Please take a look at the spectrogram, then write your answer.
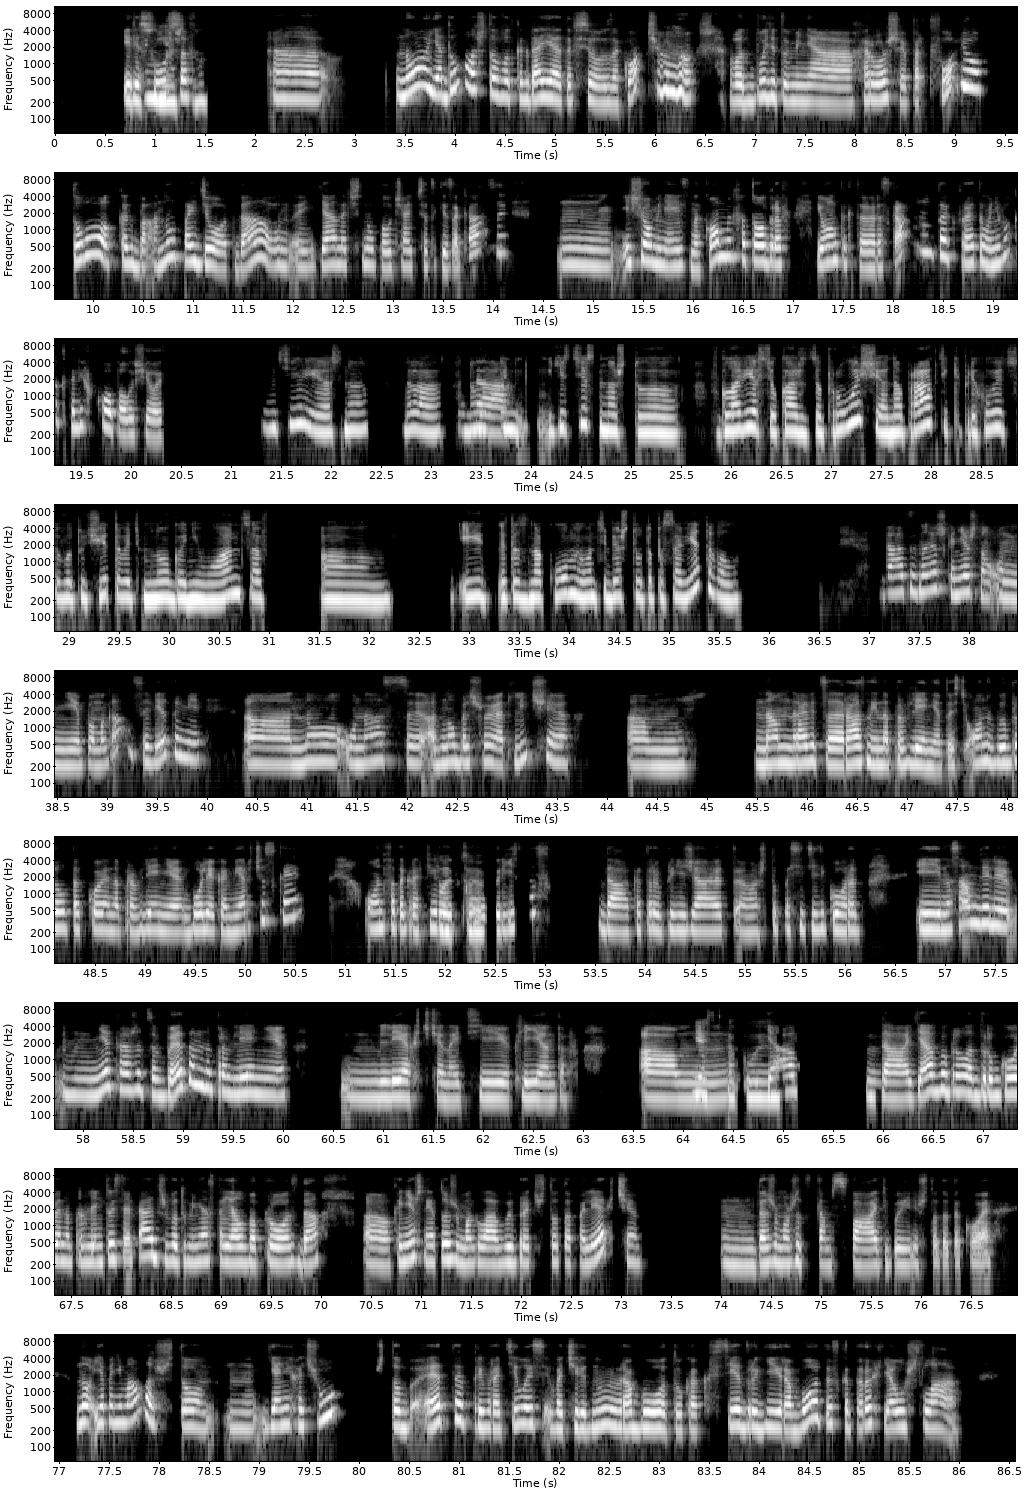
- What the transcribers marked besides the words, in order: chuckle; tapping; other background noise
- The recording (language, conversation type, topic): Russian, advice, Как принять, что разрыв изменил мои жизненные планы, и не терять надежду?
